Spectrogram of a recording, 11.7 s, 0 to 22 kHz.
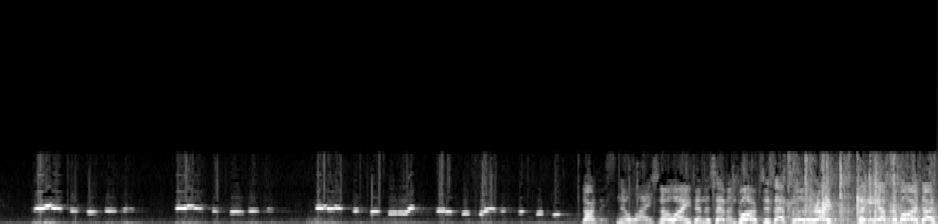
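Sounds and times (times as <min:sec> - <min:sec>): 
person whistling a bright bouncy melody: 0:00.4 - 0:07.2
speech: 0:07.3 - 0:11.7.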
